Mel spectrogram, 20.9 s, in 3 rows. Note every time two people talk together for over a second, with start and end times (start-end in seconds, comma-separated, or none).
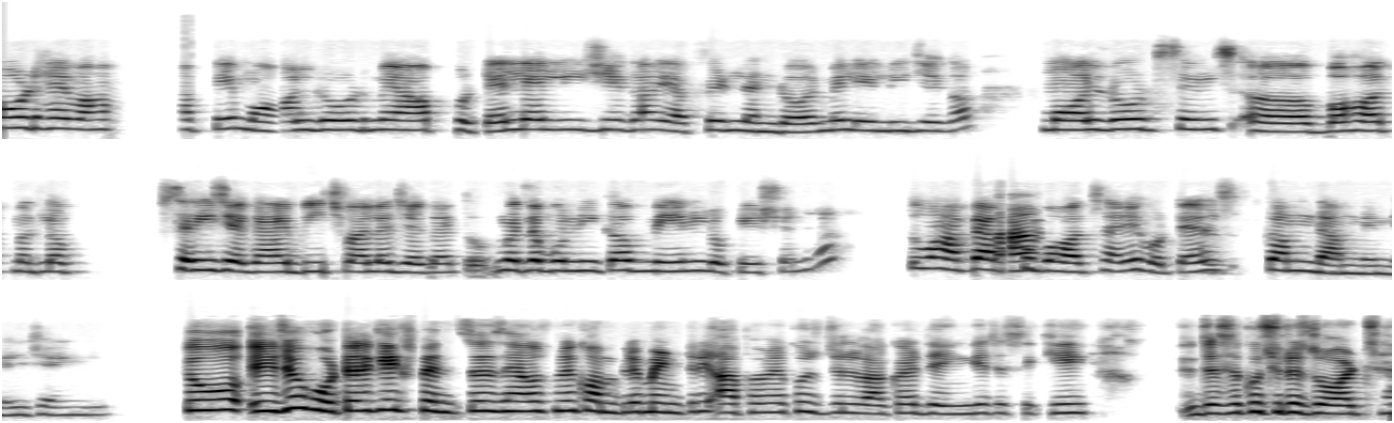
none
